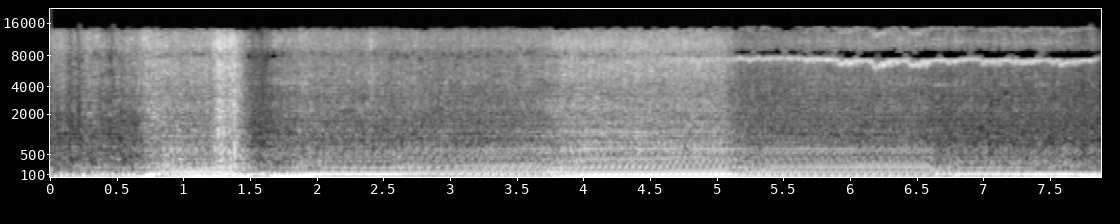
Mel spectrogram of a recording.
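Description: Car engine running loud and steady, revved briefly about a second in and again for about a second in the middle, then dropping back to a steady run.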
